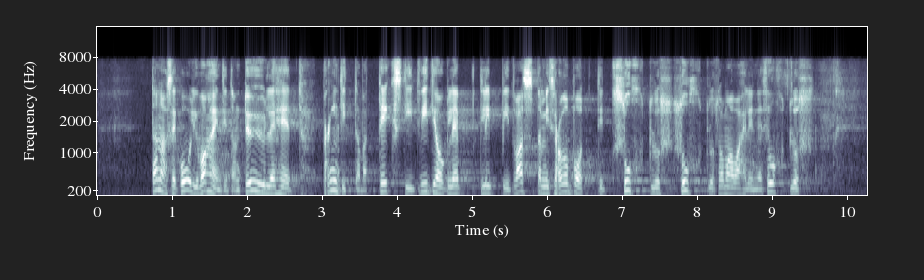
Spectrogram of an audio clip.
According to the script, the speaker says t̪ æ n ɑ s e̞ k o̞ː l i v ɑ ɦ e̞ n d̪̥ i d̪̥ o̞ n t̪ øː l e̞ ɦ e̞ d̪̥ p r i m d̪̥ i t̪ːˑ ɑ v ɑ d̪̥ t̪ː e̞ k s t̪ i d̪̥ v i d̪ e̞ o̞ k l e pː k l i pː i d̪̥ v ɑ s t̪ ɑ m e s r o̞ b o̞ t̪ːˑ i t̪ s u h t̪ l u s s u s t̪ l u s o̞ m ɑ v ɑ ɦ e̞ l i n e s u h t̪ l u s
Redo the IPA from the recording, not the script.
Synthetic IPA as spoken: t̪ æ n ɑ s e̞ k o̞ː l i v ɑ ɦ e̞ n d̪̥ i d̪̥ o̞ n t̪ øː l e̞ ɦ e̞ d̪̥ p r i n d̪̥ i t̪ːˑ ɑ v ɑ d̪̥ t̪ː e̞ k s t̪ i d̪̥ v i d̪ e̞ o̞ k l e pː k l i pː i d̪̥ v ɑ s t̪ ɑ m i s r o̞ b o̞ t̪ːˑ i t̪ s u h t̪ l u s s u h t̪ l u s o̞ m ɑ v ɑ ɦ e̞ l i n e s u h t̪ l u s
